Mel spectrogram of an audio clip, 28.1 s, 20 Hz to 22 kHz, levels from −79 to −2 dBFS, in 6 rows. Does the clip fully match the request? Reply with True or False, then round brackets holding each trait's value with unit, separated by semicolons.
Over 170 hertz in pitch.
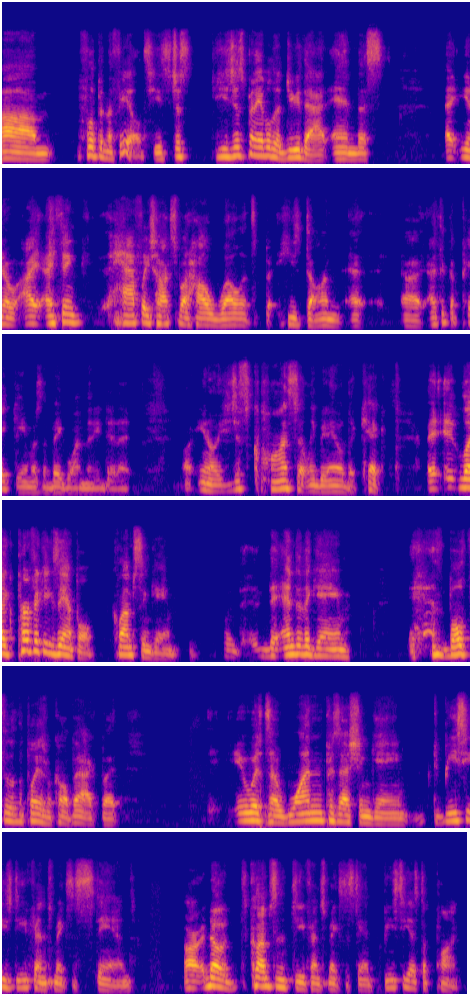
False (135 Hz)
